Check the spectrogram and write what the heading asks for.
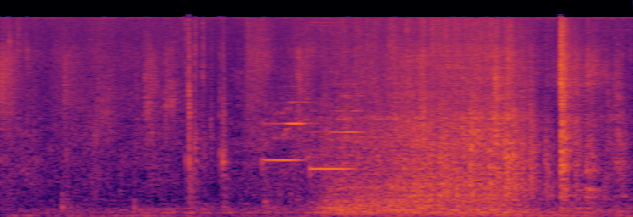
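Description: KONE MonoSpace traction elevator arriving at the landing: a two-note descending arrival chime about three seconds in, then the automatic landing and car doors sliding open, stopping with a knock near the end.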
